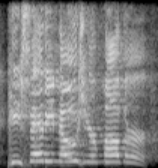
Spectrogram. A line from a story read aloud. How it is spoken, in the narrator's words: Her husband shouted back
